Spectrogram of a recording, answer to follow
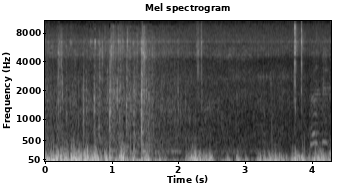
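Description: Mountain bike riding fast down a dirt singletrack, heard from a helmet-mounted camera: a loud, uneven rumble with irregular knocks and rattles as the bike goes over bumps.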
